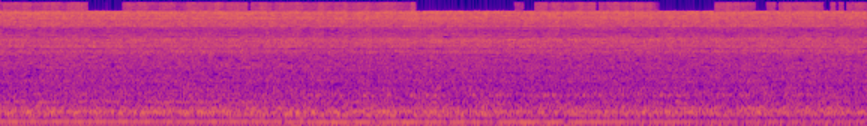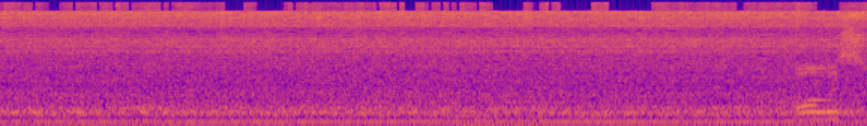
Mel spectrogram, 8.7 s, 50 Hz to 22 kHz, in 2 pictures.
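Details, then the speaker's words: Alfa Romeo GTV V6 abandoned for years, first full start after fitting used donor fuel pump with new seal: even steady idle, smooth low hum, no misses or knocks; runs cleanly, smoke from unburnt oil on engine. "so at least it starts nothing leaking as of yet no water on the floor so let's go for a full start and let's see it run properly oh yes"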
